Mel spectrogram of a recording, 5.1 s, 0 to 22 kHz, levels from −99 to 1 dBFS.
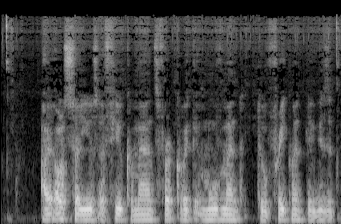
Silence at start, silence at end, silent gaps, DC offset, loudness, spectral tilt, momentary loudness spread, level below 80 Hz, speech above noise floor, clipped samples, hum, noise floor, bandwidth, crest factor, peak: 0.1 s; 0 s; none; under 0.1%; -22 LUFS; -6 dB/octave; 9 LU; -46 dBFS; 25 dB; under 0.1%; none; -46 dBFS; 17 kHz; 18 dB; -4 dBFS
